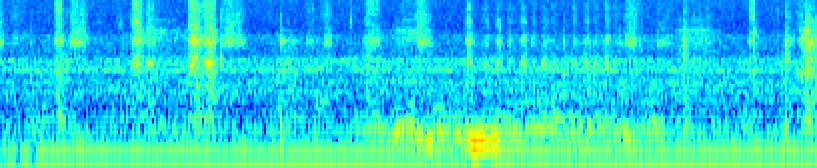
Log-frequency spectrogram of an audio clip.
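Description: Straight steel nib of a dip pen scratching on paper in short, light strokes while a capital letter is written, over a steady low hum.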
